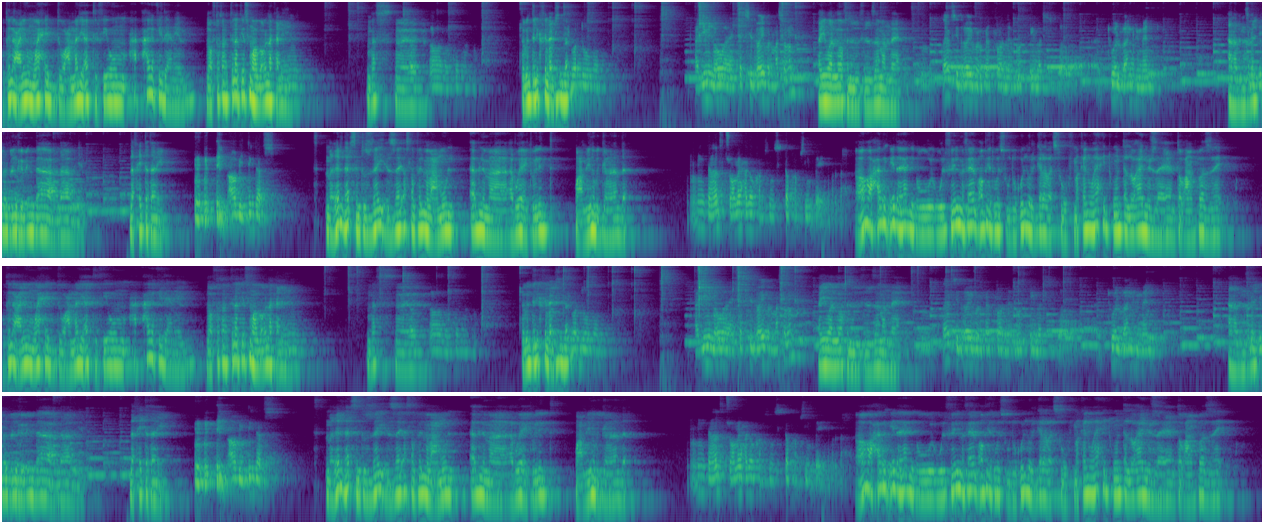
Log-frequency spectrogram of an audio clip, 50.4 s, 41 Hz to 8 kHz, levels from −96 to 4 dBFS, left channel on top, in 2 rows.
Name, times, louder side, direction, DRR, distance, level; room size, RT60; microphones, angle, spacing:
voice 1, 0.0-5.8 7.3-8.5 10.4-11.4 16.3-18.0 24.5-26.9 27.8-28.4 31.7-34.3 34.6-36.2 36.7-37.7 42.3-49.6, left 4 dB, 60° left, 8 dB, 0.5 m, -24 dB
voice 2, 5.6-5.9 8.1-9.5 10.9-12.0 13.9-15.9 18.3-20.8 21.1-23.1 24.8-25.7 29.0-30.6 39.0-41.7 42.7-43.0, left 2 dB, 75° left, 8 dB, 1.2 m, -32 dB
sound 1, 6.4-6.5 6.9-7.1 7.5-7.6 8.0-8.1 8.7-9.7 10.2-10.4 11.0-11.3 11.6-13.4 13.8-14.1 14.6-14.9 15.2-15.3 15.6-15.9 16.7-17.0 17.5-17.6 18.2-18.4 18.9-19.0 19.4-19.5 19.9-20.5 20.8-21.4, right 4 dB, 80° right, 3.2 m, -43 dB
sound 2, 13.6-27.7, left 3 dB, 10° left, 3.8 m, -39 dB
17.0 x 6.9 x 9.2 m, 1.1 s
head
